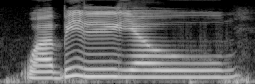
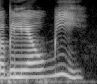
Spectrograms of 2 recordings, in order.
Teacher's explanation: Jadi untuk keadaan hukum mad lin, mim tu kita akan baca secara sukun. Kita tak bunyikan mim tu dengan baris bawah.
